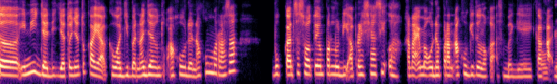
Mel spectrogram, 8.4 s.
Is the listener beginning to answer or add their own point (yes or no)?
yes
